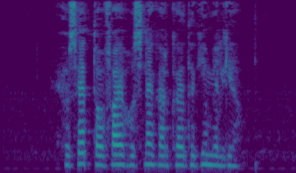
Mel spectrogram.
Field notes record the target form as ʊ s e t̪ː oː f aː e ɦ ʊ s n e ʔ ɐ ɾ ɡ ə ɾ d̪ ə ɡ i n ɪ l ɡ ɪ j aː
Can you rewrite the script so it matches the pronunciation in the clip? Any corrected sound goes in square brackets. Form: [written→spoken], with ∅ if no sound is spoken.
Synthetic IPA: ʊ s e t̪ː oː f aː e ɦ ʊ s n e [ʔ→k] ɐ ɾ [ɡ→k] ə ɾ d̪ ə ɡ i [n→m] ɪ l ɡ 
